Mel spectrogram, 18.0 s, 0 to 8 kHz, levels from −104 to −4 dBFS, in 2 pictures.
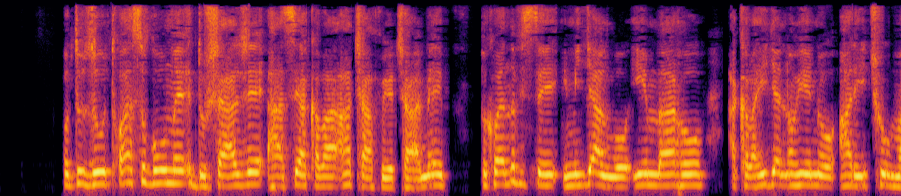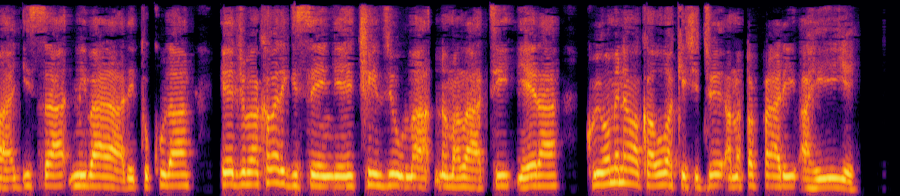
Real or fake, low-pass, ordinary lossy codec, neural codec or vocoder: fake; 7.2 kHz; AAC, 32 kbps; codec, 24 kHz, 0.9 kbps, WavTokenizer, medium speech release version 2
